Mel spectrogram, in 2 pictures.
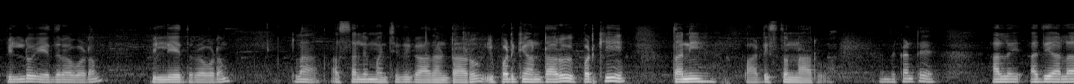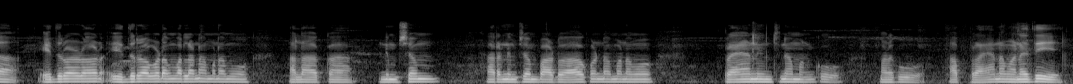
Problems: none marked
